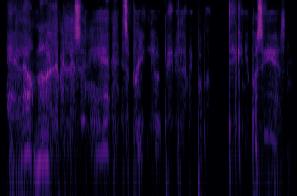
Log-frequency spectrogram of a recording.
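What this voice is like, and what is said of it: Whispering. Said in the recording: “whispering”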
